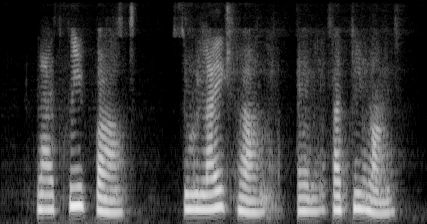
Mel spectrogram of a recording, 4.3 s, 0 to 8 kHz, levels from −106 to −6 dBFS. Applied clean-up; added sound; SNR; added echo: neural mask model DeepFilterNet 3.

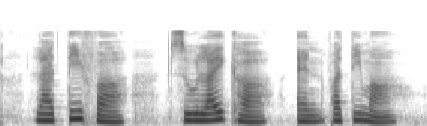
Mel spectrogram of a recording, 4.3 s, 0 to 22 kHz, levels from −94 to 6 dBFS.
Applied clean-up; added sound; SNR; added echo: none; none; none; none.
